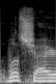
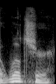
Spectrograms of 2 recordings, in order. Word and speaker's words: Wiltshire: there he goes uh will wiltshire is pronounced uh wheelchair there it is now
